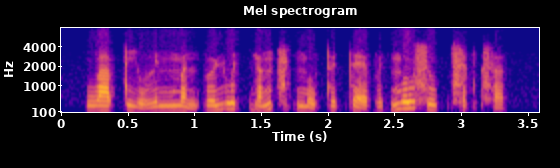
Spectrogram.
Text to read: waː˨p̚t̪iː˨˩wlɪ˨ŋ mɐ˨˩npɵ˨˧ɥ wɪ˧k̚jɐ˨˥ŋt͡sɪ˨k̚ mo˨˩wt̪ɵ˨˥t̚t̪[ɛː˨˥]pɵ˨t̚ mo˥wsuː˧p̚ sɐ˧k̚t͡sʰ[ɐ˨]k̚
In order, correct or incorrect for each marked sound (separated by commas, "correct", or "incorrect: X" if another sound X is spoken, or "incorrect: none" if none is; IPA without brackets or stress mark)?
incorrect: ɛː˨˩, correct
